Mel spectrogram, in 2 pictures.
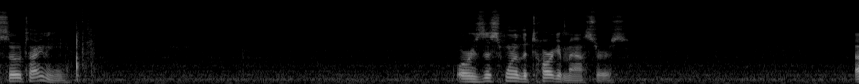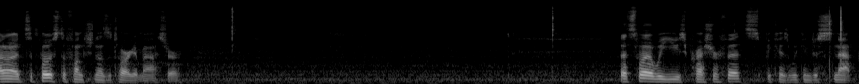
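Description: Small plastic parts click as a man handles a toy.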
